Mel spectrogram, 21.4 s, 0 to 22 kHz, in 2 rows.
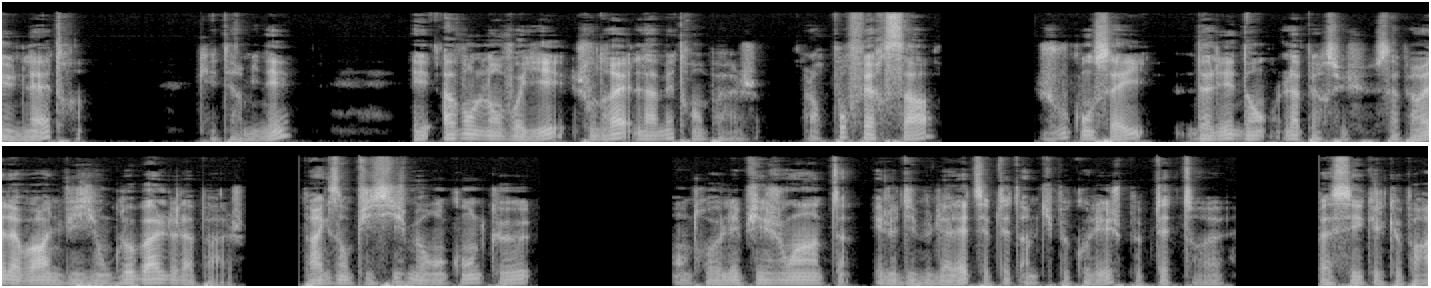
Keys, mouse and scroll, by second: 0.8-2.7 scroll down 4, 2.7-3.4 scroll down 1, 3.4-3.7 scroll up 2, 9.4 click.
